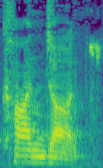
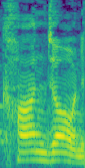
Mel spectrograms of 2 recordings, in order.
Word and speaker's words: Condon: know that mayor Carla condone is that how you pronounce her name Kim uh yeah I think it's Condon Carla Condon the mayor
